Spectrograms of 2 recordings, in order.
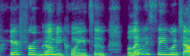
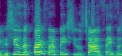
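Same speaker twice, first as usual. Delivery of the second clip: ordinary talk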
